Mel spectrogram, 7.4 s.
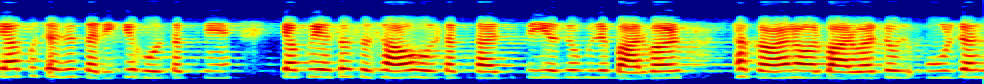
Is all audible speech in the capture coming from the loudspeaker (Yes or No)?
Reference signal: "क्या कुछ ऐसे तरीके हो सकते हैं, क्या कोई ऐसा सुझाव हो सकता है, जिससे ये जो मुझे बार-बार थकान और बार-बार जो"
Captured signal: Yes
